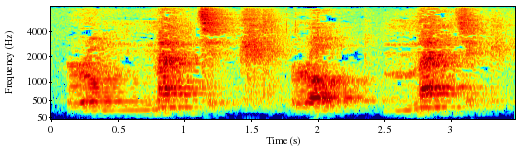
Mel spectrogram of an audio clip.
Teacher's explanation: The stress falls on the second syllable from the end. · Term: penultimate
